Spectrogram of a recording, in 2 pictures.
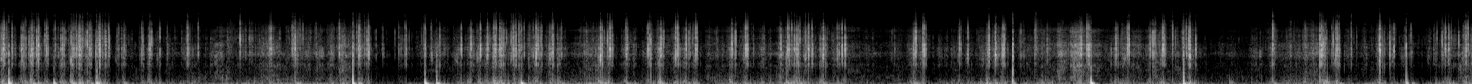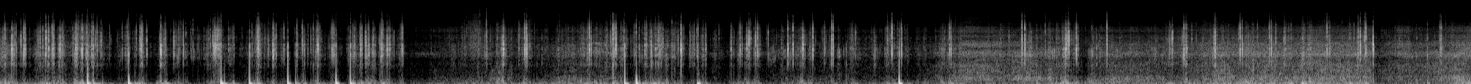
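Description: Snowboard riding over snow: the board's base and edges hiss and scrape, broken up by many short knocks and clicks as it chatters over chopped-up powder. Near the end it settles into a smoother, steadier hiss on groomed snow.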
